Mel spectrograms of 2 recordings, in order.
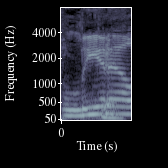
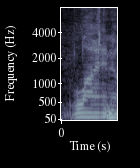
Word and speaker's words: Lionel: Lionel would be the, I guess, Argentinian way to pronounce it. Lionel Okay. would be the American way.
